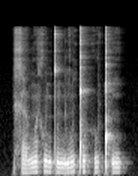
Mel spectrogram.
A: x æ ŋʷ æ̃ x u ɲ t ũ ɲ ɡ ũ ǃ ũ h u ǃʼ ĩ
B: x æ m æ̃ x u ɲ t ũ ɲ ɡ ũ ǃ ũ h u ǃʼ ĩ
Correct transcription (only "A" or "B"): A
